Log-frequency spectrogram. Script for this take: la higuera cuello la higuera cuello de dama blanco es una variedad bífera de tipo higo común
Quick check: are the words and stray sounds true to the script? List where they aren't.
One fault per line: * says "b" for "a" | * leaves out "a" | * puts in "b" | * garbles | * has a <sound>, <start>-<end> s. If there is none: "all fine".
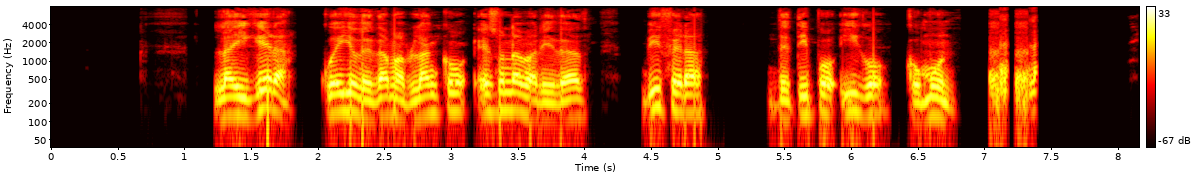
* leaves out "la higuera cuello"
* has a laugh, 7.0-7.4 s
